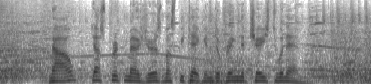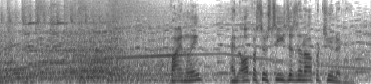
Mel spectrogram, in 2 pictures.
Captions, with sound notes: Now, desperate measures must be taken to bring the chase to an end. (siren blares) (intense music) Finally, an officer seizes an opportunity.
